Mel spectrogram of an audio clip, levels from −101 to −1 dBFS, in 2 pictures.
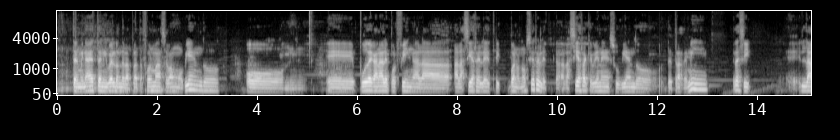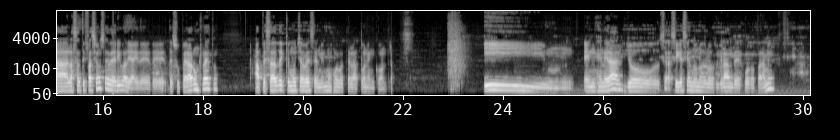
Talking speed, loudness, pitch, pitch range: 155 wpm, -22 LUFS, 120 Hz, 110-135 Hz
